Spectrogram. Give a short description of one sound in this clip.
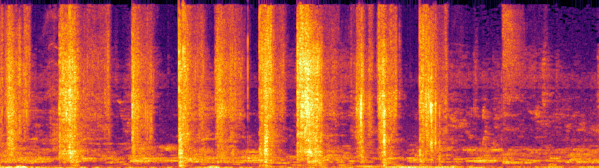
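A trowel scrapes and taps on wet cement.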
